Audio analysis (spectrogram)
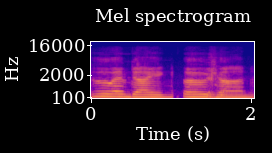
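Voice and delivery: slowed cartoon cat voice. Joking that bad Trump impressions sound like a cartoon cat: Frank Welker Garfield voice. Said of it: "It just sound like Frank Welker going".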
